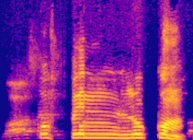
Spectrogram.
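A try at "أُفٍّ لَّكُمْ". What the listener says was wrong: উফিন না, উফিল, ফিল, ফাদুল আমজের ফিল। লাটা টান হলে ভুল হবে, উফিল লাকুম।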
